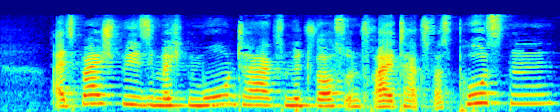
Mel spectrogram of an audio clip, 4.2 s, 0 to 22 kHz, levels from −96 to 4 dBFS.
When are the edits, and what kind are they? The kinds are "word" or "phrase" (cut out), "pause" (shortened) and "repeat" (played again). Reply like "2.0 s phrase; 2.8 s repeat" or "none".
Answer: none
